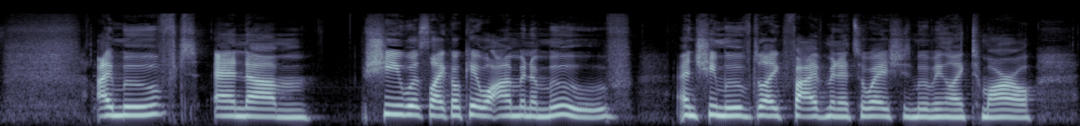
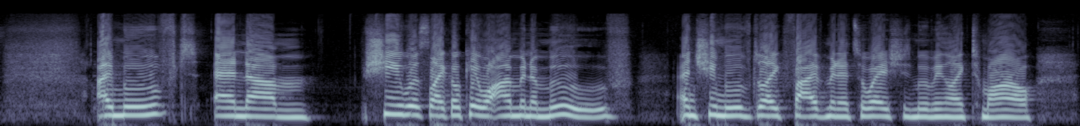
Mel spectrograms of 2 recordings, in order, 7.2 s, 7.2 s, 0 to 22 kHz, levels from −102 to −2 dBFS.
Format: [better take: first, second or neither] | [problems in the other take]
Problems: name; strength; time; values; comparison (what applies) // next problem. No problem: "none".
first | distortion; slight; 8% of the sound clipped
